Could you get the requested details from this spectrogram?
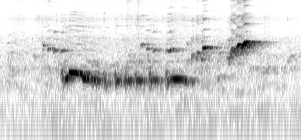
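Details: Bangkok zebra dove song used as a lure to prompt other doves to sing: a soft, rapid series of pulsed cooing notes, ending in a brief higher whistle that rises sharply.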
